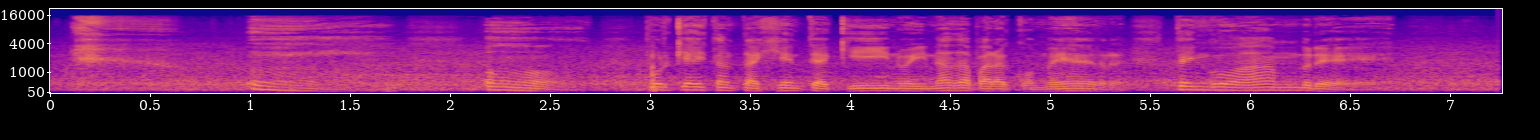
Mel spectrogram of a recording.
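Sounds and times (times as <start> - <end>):
person yawning with a low voiced groan: 0.2 - 1.8
speech: 1.0 - 1.3, 2.2 - 6.9.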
